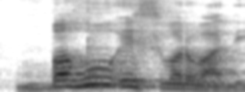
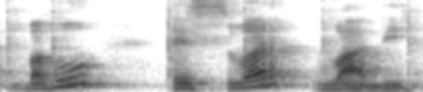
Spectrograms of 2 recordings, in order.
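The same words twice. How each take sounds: First: Said in the usual way. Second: Slow repeat. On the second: Shown as a demonstration. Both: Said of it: "क्या बोला?".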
